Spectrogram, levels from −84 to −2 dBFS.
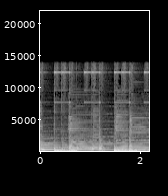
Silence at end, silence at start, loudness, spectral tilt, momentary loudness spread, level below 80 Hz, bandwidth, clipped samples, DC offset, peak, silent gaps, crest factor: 0 s; 0 s; -19 LUFS; -6 dB/octave; 5 LU; -26 dBFS; 14 kHz; under 0.1%; under 0.1%; -4 dBFS; none; 16 dB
